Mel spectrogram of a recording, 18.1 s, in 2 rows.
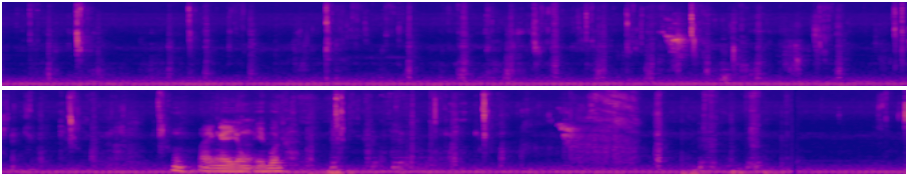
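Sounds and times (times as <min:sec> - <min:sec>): low hum: 0:00.0 - 0:18.0
wet chewing clicks and smacks: 0:00.2 - 0:10.8, 0:11.9 - 0:16.9.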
